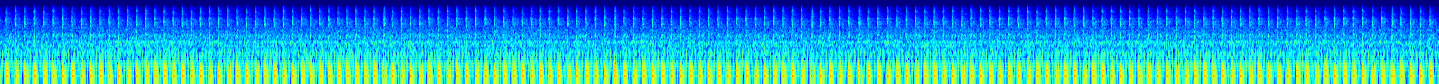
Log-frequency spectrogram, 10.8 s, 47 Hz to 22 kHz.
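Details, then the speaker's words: 1979 Kohler K301 12 hp single-cylinder from a riding mower, after carburetor and electrical work: runs fast and steady at too high an idle because the carburetor adjustment went too far; owner later readjusts it. "I went a little too far on the adjustment there's a lot of idle I've been trying to adjust it the carburetor a little bit but we'll see what it does now"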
